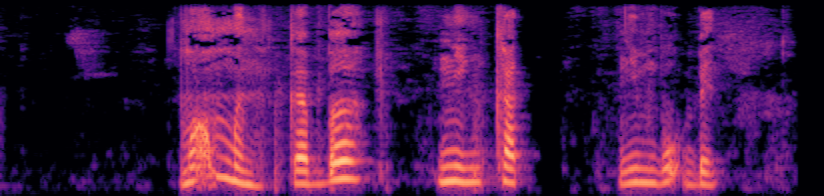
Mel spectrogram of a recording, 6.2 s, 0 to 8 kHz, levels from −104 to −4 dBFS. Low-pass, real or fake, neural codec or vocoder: 7.2 kHz; real; none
